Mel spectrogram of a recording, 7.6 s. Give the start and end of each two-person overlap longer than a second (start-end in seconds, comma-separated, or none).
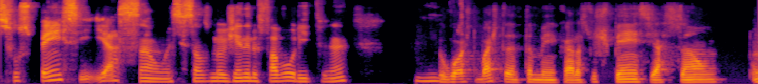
none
